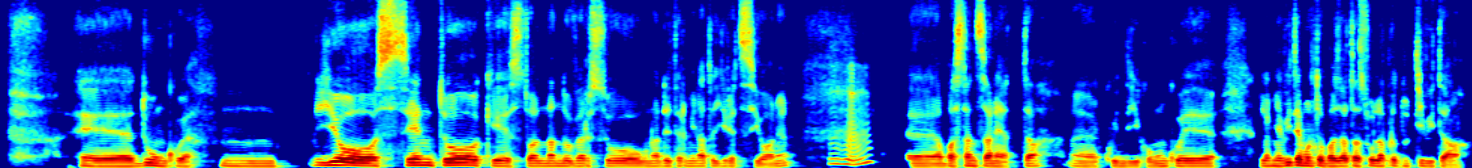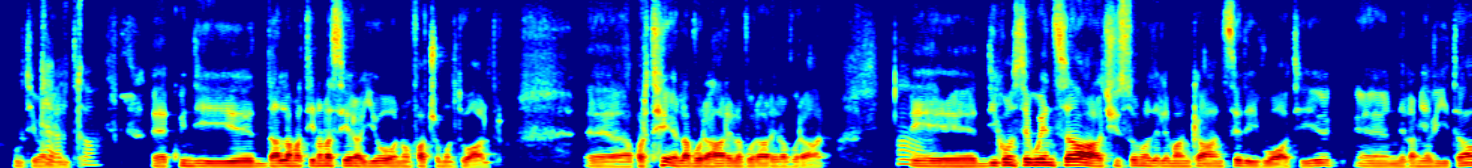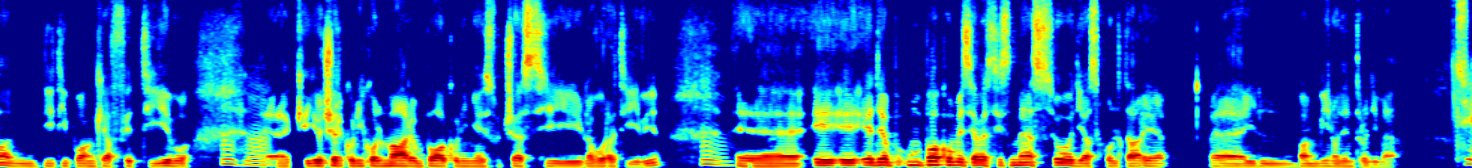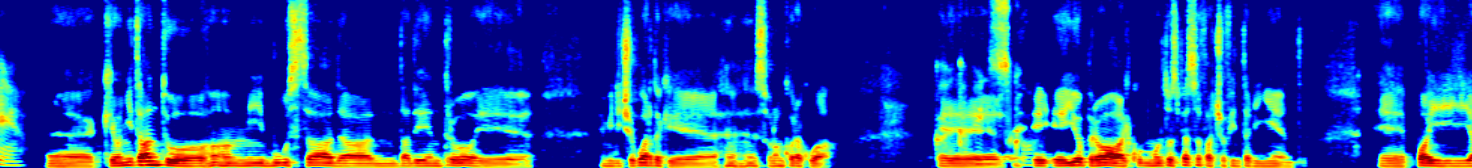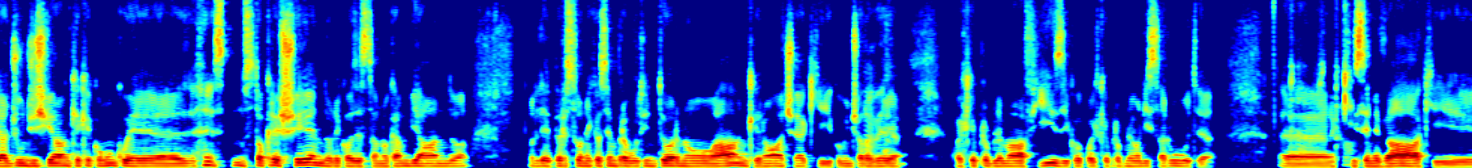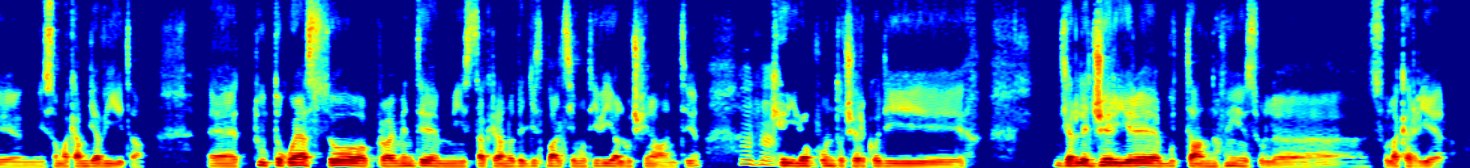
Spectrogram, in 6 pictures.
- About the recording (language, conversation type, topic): Italian, advice, Perché provo un senso di vuoto nonostante il successo lavorativo?
- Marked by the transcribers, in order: other background noise; distorted speech; drawn out: "quindi"; laughing while speaking: "parte"; tapping; static; chuckle; chuckle; drawn out: "comunque"; chuckle; drawn out: "chi"; "probabilmente" said as "proalmente"; drawn out: "di"; laughing while speaking: "buttandomi"; drawn out: "sul"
